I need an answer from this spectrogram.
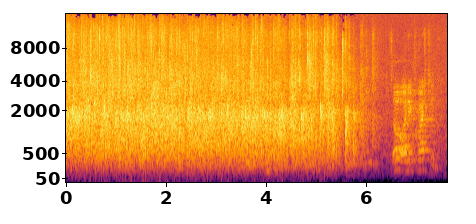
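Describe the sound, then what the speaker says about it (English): Sustained audience applause fills a meeting hall for a retiring census worker, dense steady clapping that tapers off near the end before a voice begins speaking. "Let's give him a round of applause for his service."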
